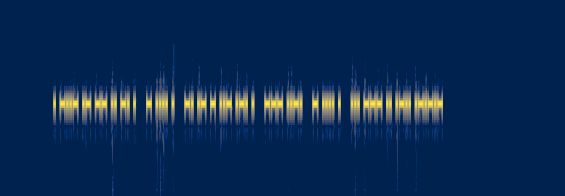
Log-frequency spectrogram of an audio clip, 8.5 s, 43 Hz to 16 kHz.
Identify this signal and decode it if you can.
Morse code, heard as a keyed tone, about 50 wpm, 700 Hz. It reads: EXAMINE THE NATURE OF THE SOIL.
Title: Sentences from Top 1600 Words 50wpm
